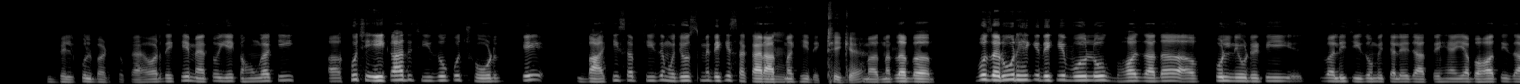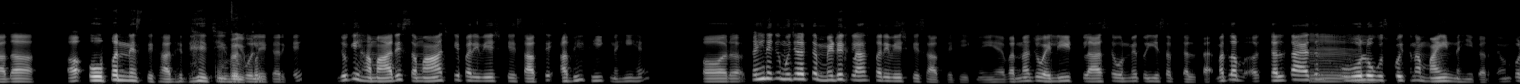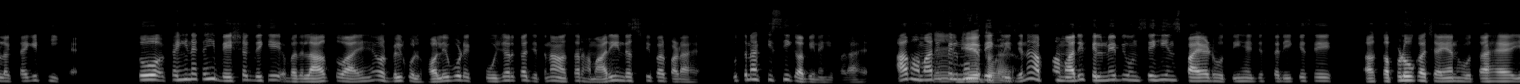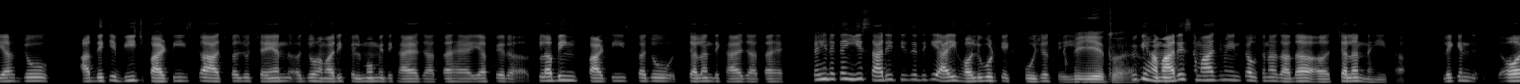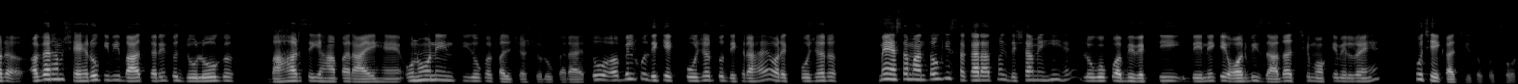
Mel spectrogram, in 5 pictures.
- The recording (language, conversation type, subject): Hindi, podcast, स्ट्रीमिंग प्लेटफ़ॉर्मों ने टीवी देखने का अनुभव कैसे बदल दिया है?
- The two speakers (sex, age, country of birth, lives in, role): male, 25-29, India, India, guest; male, 25-29, India, India, host
- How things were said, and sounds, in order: in English: "फुल न्यूडिटी"; in English: "ओपननेस"; laughing while speaking: "देते हैं"; tapping; in English: "मिडिल क्लास"; in English: "एलीट क्लास"; in English: "ऐज़ इन"; in English: "माइंड"; in English: "एक्सपोज़र"; in English: "इंडस्ट्री"; in English: "इंस्पायर्ड"; in English: "बीच पार्टीज़"; in English: "क्लबिंग पार्टीज़"; in English: "एक्सपोज़र"; other background noise; in English: "कल्चर"; in English: "एक्सपोज़र"; in English: "एक्सपोज़र"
